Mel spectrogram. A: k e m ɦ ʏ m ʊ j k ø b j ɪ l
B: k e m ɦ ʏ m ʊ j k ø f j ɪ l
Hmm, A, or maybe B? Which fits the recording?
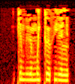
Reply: B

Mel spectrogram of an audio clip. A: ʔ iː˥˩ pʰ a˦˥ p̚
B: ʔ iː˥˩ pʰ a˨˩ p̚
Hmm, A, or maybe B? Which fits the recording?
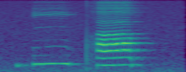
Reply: A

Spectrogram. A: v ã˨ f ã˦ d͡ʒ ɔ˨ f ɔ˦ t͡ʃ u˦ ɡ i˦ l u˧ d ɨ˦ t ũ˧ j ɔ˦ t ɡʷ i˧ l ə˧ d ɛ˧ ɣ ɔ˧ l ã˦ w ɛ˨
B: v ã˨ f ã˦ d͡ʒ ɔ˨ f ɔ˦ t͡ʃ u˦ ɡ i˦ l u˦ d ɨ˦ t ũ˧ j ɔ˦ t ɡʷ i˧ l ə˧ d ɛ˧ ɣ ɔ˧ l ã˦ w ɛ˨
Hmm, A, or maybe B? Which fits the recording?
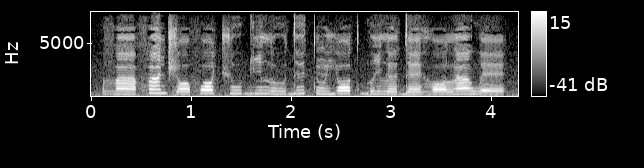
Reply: A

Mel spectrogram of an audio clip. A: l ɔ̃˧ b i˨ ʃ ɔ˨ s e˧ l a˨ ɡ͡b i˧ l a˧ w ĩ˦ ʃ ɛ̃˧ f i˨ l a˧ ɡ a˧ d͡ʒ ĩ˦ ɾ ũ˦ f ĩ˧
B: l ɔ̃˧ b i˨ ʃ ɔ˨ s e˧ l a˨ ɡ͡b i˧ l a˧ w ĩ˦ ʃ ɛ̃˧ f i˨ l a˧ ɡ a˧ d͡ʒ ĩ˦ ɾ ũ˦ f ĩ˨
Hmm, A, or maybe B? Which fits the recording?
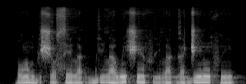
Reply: A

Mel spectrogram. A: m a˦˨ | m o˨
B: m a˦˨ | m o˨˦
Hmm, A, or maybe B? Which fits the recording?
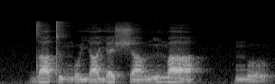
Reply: A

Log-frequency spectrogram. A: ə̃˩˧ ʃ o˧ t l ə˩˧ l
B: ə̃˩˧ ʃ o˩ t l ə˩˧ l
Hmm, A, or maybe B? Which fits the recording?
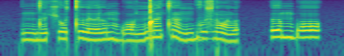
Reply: A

